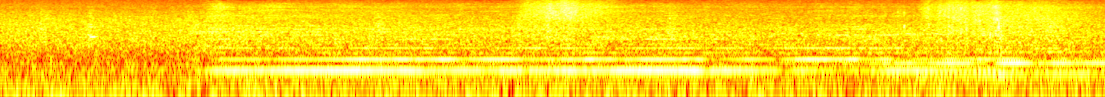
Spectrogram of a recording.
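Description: An electronic detector gives off steady, droning tones.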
